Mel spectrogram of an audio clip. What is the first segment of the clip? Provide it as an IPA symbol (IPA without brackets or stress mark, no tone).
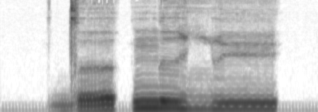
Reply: d̪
